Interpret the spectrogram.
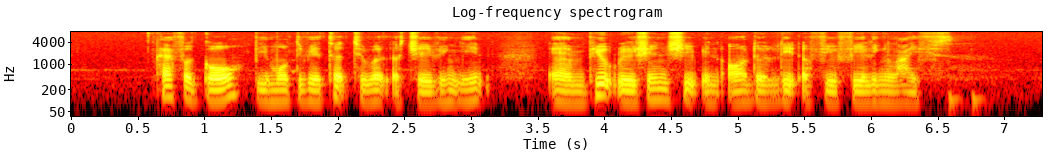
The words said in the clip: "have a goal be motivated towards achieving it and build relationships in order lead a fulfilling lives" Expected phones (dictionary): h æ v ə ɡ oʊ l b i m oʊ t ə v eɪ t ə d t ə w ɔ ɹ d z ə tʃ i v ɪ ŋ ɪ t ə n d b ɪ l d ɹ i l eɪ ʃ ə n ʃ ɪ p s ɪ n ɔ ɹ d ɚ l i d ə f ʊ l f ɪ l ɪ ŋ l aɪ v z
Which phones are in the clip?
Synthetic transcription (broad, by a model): h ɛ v ə ɡ oʊ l b i m oʊ t ə v eɪ t ə d t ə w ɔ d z ə tʃ i v ɪ ŋ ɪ t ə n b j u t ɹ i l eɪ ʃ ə n ʃ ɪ p ɪ n ɔ d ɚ l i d ə f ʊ f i l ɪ ŋ l aɪ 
